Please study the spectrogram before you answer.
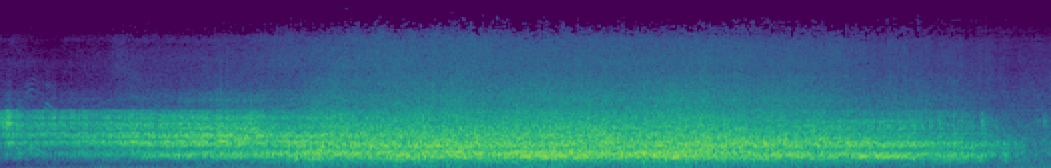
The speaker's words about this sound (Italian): È una depressione che si crea quando passa il treno. Il treno passa nella galleria ad alta velocità. La galleria è stretta, ok?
